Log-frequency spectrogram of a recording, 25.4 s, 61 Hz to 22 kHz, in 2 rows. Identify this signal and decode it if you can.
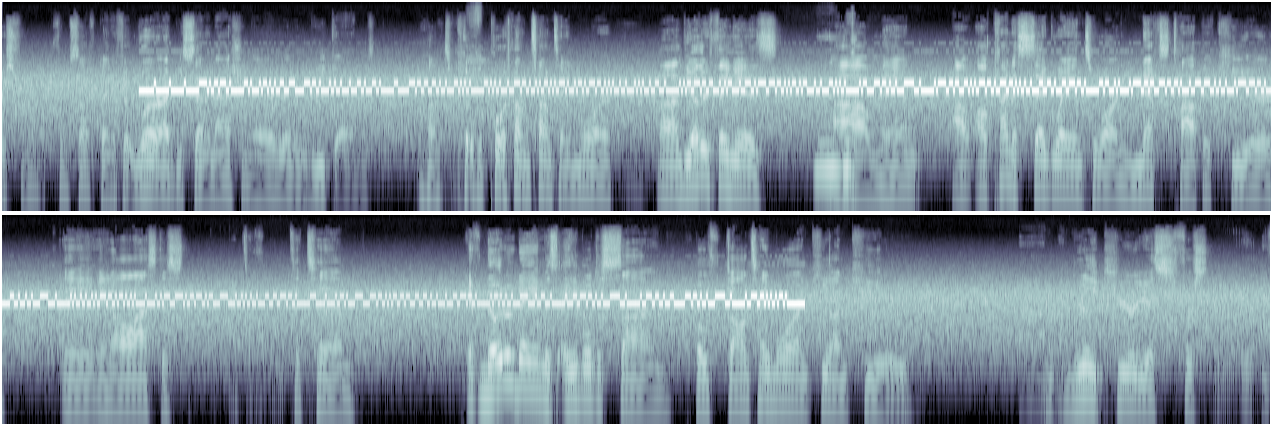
RTTY (50 baud, 450 Hz shift), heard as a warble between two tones, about 2000 Hz centre, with radio static, fading and speech in English. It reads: GDWM K77V I4RQ JRHD Y62S CBAE SB4B 5ELR AR87 LXEL GAN3 P9FJ DXKZ BOJ8 MKGO SLI7 D92U 5APV 5ARD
